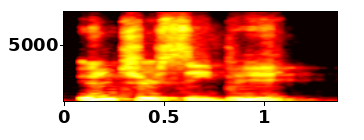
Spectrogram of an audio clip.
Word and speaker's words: Unterseeboot: German U-boats, or Unterseeboot, which is the German pronunciation.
